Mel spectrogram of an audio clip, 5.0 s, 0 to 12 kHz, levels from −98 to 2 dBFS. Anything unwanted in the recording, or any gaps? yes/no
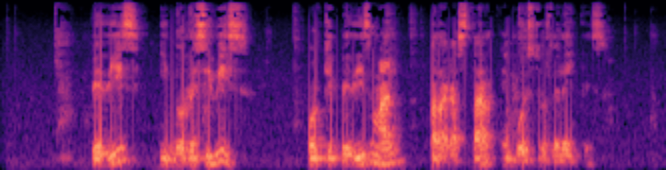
no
